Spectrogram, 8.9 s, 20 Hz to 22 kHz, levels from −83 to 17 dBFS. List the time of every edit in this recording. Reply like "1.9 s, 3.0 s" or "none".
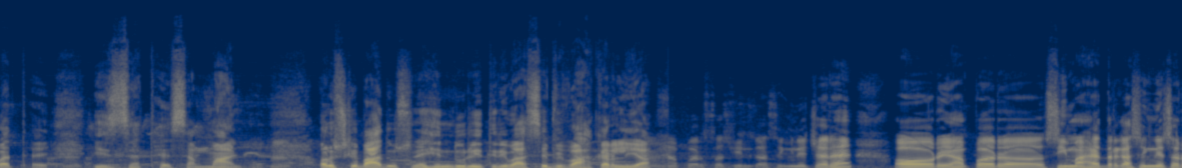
5.0 s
